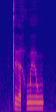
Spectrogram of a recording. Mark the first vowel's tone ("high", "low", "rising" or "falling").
low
